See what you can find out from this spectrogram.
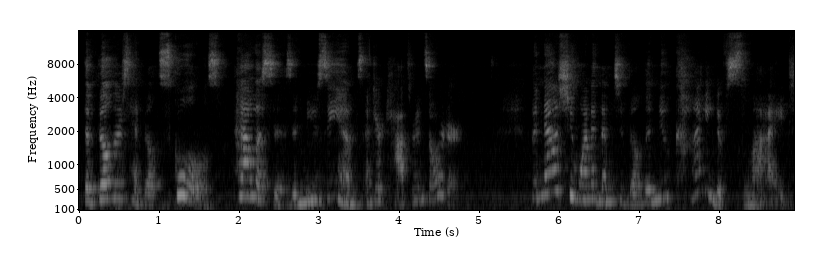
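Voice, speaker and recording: A woman reading a children's picture book aloud in an expressive, dramatic storytelling manner, leaning on key words and drawing them out. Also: high-pitched, a little slow, a little hiss or hum, poor audio. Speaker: storybook reader.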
